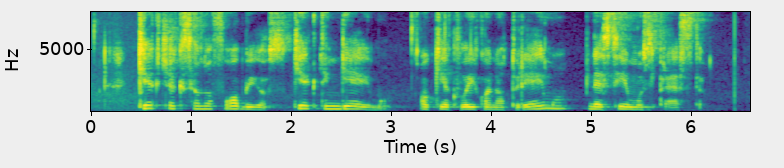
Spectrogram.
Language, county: Lithuanian, Panevėžys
